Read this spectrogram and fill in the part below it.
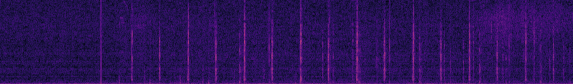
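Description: Quick footsteps patter up stone stairs.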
